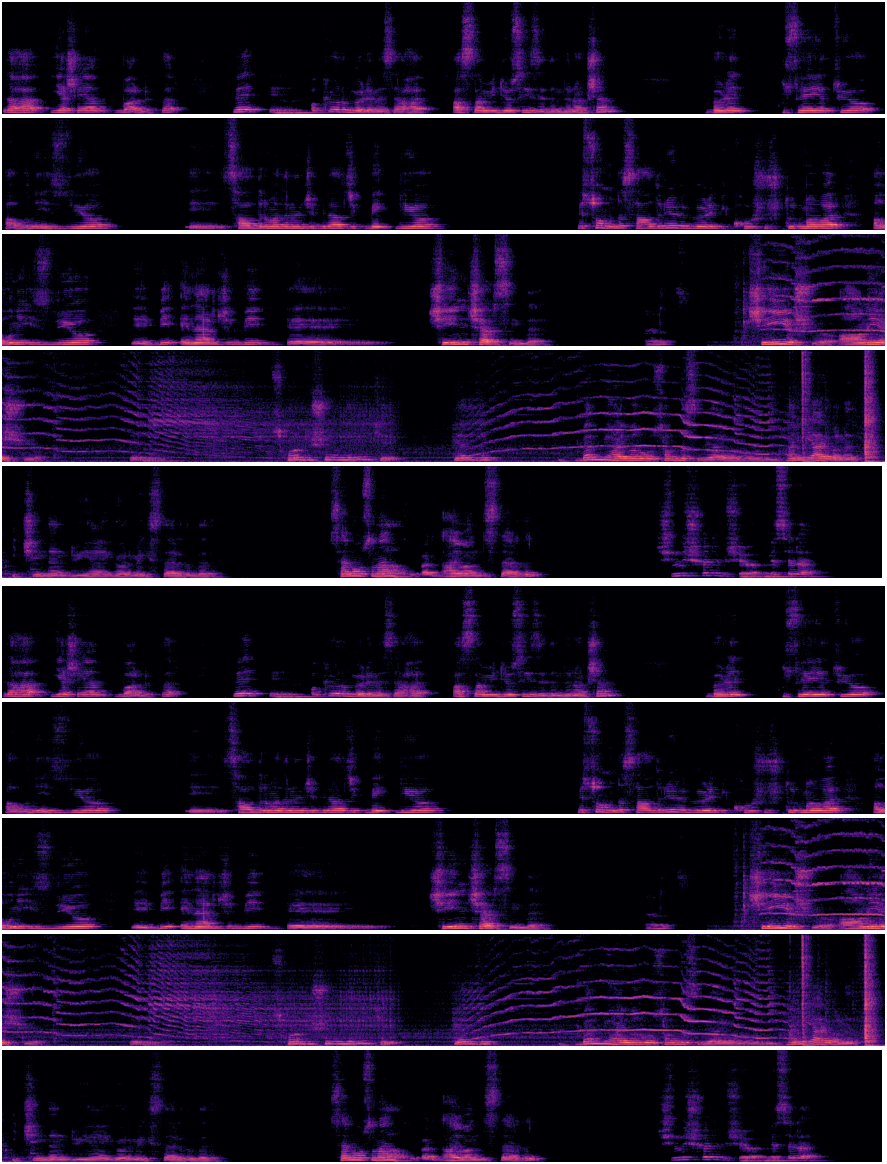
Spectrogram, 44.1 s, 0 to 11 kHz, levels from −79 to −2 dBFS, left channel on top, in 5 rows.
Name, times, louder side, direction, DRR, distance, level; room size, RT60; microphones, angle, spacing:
voice 1, 0.0-1.8 2.3-2.9 3.2-6.2 7.0-7.4 7.8-9.9 10.7-13.2 14.6-18.6 18.9-21.5 21.9-23.1 24.1-24.3 25.1-26.9 27.8-28.1 29.2-30.5 31.0-31.4 32.2-35.1 35.4-37.5 38.6-39.3 39.5-40.7, equal, 30° left, 2.5 m, -32 dB
voice 2, 2.7-3.3 24.1-24.5 27.9-28.3 39.0-39.4 41.9-43.6, equal, 60° left, 4.1 m, -41 dB
sound 1, 24.7-36.2, right 3 dB, 10° right, 2.1 m, -40 dB
10.0 x 6.7 x 2.7 m
head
